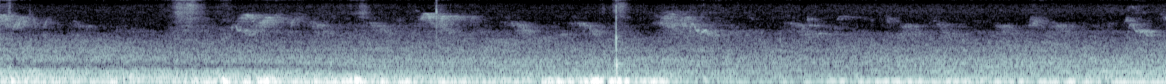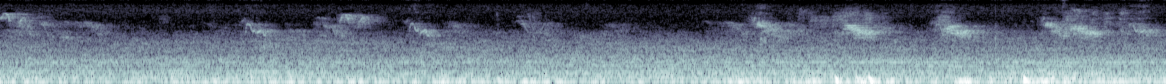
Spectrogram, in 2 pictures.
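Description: Small birds chirping many times over and over, in short high calls, over a low, uneven rumble that swells in the first few seconds and again near the end.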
